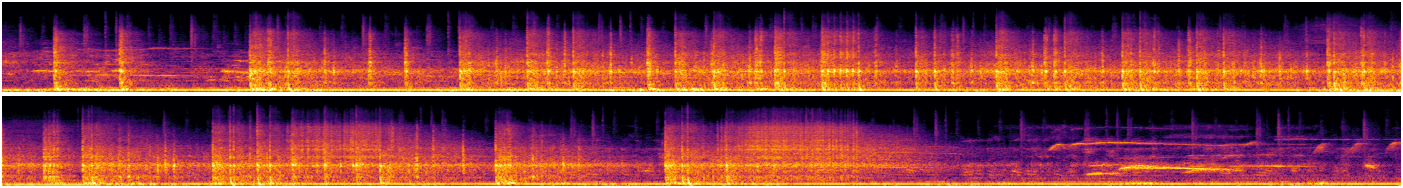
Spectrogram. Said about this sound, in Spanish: disparos injustificados que también se registraron en el lugar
